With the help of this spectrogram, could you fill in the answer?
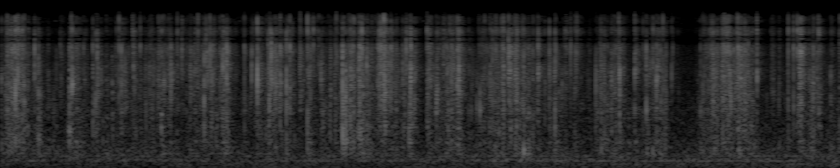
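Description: Fingertips and long nails tap and scratch the top of a pocket tissue six-pack wrapped in clear cellophane plastic film, lying on a table. The result is a steady, dense run of bright, crisp crinkling and rustling with quick ticking taps and almost no low end.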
